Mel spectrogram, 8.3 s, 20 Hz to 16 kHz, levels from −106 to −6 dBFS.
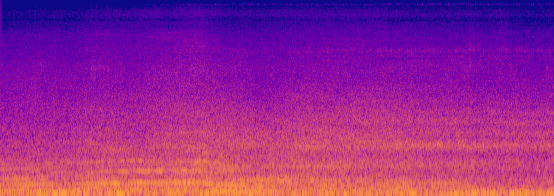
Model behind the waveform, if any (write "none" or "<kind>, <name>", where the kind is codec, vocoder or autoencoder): none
